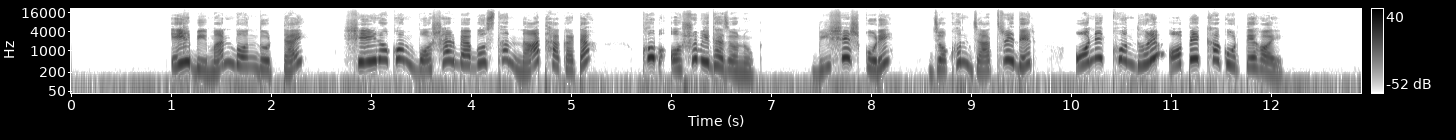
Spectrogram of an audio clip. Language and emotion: Bengali, disgusted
